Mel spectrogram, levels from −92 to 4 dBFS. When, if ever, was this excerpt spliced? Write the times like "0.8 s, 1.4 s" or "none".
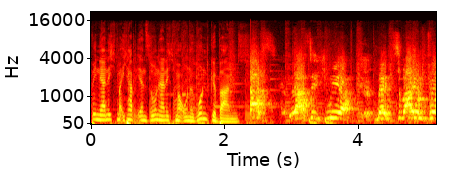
2.4 s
